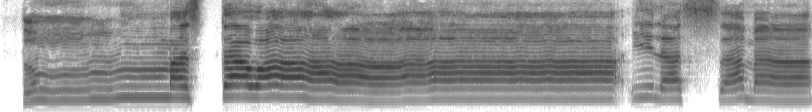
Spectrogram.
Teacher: মাদ্দার পরে অন্য শব্দে হামজা এসেছে, তাই হরুফে মাদ্দাকে 3 থেকে 4 আলিফ পরিমাণ টান দিয়ে পড়তে হয়। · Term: মাদ্দে মুনফাসিল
